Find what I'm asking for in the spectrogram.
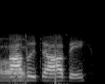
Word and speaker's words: Abu Dhabi: Abu Dhabi.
